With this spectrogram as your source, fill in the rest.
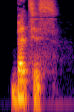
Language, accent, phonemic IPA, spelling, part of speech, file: French, Canada, /ba.tis/, battisses, verb, LL-Q150 (fra)-battisses.wav
- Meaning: second-person singular imperfect subjunctive of battre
